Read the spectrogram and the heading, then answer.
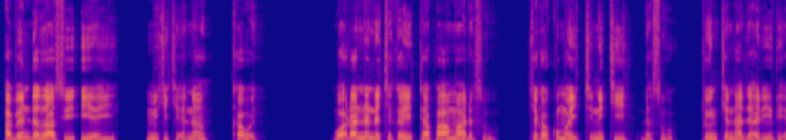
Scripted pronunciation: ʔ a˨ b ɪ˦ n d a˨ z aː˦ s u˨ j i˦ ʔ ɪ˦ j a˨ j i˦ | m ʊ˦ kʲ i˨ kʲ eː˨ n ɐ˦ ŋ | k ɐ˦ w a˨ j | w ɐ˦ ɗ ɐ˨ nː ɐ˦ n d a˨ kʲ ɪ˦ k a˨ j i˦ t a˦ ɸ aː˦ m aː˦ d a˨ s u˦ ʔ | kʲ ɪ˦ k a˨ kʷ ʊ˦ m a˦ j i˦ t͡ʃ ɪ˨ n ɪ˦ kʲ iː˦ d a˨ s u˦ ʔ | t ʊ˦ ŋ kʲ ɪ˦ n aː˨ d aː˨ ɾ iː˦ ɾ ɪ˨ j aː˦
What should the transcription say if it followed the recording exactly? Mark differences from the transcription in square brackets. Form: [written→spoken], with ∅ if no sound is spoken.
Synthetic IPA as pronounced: ʔ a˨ b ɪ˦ n d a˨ z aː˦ s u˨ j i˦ ʔ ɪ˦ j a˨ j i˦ | m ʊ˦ kʲ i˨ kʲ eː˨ n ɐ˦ ŋ | k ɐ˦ w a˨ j | w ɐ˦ ɗ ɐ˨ nː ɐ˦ n d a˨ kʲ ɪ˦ k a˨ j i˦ t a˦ ɸ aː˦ m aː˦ d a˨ s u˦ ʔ | kʲ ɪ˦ k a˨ kʷ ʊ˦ m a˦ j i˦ t͡ʃ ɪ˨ n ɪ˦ kʲ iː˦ d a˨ s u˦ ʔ | t ʊ˦ ŋ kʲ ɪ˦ n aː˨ [d→d͡ʒ] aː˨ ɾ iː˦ ɾ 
